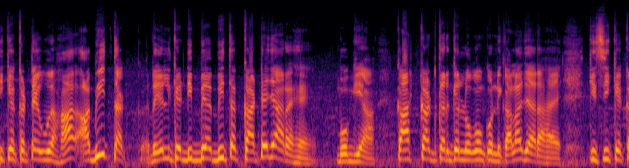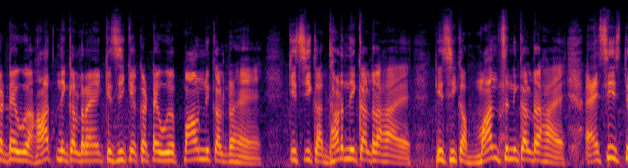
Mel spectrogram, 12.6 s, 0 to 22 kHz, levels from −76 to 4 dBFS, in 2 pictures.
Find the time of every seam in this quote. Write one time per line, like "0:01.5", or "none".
none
